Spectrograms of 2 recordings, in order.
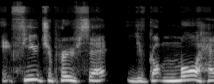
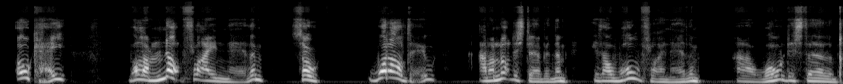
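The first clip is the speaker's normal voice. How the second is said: put-on, swooping, sarcastic British tone. Retelling pointing at the horses: retelling own sarcastic question. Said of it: "that quintessential art of British sarcasm".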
